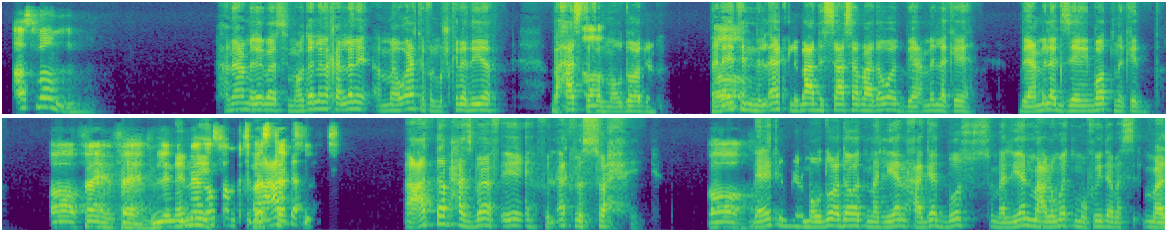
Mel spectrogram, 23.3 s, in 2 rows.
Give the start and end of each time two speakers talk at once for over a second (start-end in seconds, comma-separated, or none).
13.3-14.7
